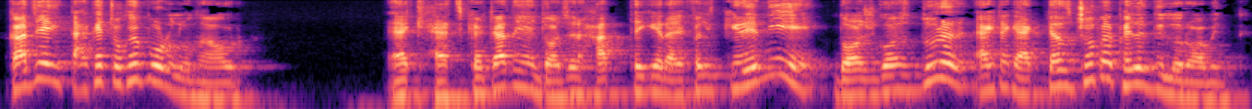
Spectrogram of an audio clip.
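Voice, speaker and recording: A man's voice: on the high side, big pitch swings, normal speed. A man reading a mystery thriller audiobook as a dramatic scripted narration.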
